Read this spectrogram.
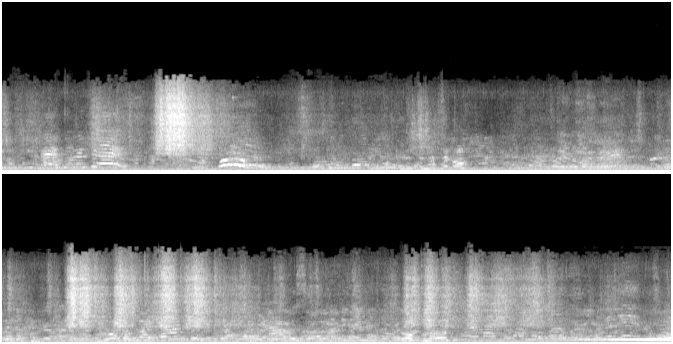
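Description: Rattles shake in bursts outdoors.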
